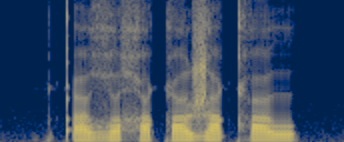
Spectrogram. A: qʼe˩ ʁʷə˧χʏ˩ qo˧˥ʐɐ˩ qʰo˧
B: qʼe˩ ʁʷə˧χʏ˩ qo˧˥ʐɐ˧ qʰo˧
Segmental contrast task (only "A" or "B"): B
